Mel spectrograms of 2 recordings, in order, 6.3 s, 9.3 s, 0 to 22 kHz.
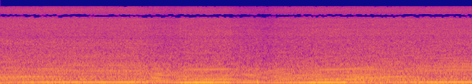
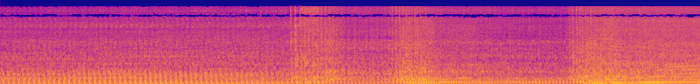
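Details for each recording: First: Hydrogen-fuelled combustion engine with petrol, methanol and diesel swapped in for the usual water injection, run with hydrogen nearly off on almost 100% diesel; vibrating heavily with uneven thumping knock, yet still running. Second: Homemade hydrogen combustion engine with water injection replaced by 100% methanol, hydrogen mix, needing more hydrogen than with petrol and an idle adjustment: steady even beat around 220 a minute with clean throttle blips; runs smoothly, better than on petrol-hydrogen.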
